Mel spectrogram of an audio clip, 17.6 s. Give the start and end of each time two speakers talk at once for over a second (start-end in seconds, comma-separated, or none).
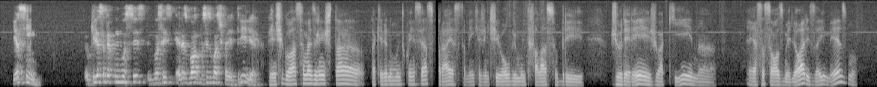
none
